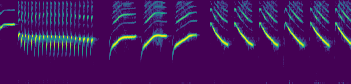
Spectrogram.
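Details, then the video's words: Canary song meant to prompt other canaries into singing: a short fast buzzy trill, then bright rising whistled notes, then evenly spaced falling chirps about five per second. "Masteran Suara Burung Kenari Gacor Panjang cuit cuit Ngerol untuk Pancingan Kenari!"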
